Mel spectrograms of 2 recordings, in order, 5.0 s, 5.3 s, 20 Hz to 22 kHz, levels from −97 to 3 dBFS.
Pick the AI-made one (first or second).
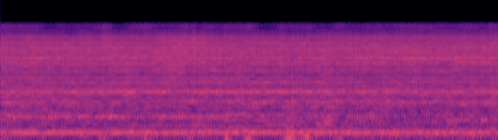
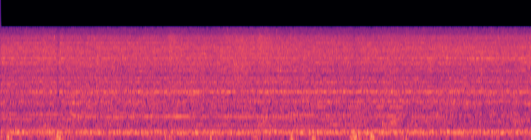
first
